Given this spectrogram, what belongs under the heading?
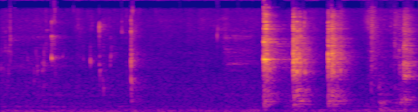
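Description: Beef caldereta with a little added water being stirred in a pressure cooker: a few soft scrapes and clinks, then four louder metallic knocks of a utensil against the pot in an even rhythm, close by.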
